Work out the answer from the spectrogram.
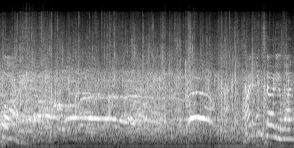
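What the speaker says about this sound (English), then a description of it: "One big round of applause." A crowd applauds steadily at a junior high academic awards ceremony in Laurel, the clapping sustained and fairly loud throughout, with a voice speaking over it at times.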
